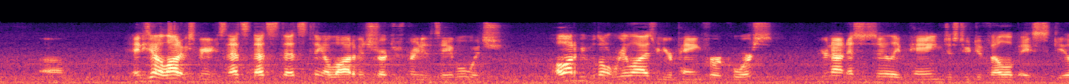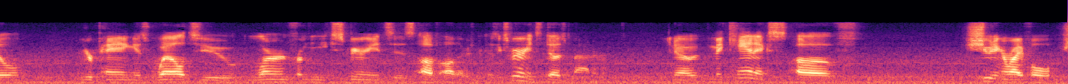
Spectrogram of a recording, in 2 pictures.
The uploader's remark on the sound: In this episode, we are driving back from the 2022 Deliver Fund Range Day. Whatever else comes to mind during the drive.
